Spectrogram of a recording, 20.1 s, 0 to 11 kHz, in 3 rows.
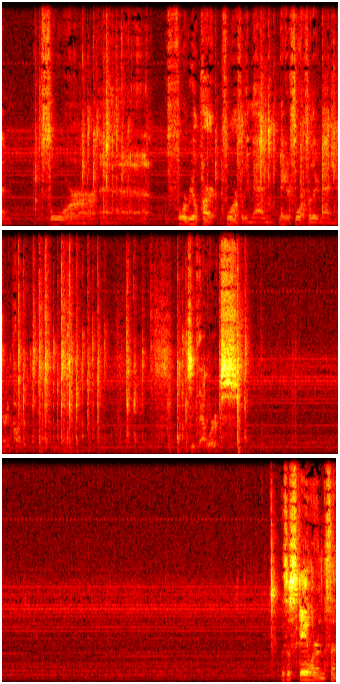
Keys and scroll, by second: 0.8-2.5 typing, 4.4-9.5 typing, 10.4 ctrl+s, 11.6 ctrl+b.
